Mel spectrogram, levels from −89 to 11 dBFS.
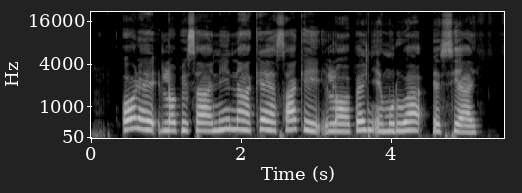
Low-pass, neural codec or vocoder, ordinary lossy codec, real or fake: none; none; none; real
